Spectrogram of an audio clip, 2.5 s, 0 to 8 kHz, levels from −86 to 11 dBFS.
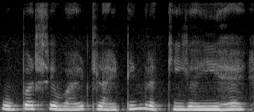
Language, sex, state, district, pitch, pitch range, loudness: Hindi, female, Jharkhand, Deoghar, 220 Hz, 210-245 Hz, -15 LUFS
